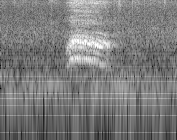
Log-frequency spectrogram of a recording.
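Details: Crow giving a single harsh, slightly descending caw, short and hoarse, over a steady low background hum.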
